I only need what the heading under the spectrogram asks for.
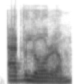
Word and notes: ad valorem: Indian

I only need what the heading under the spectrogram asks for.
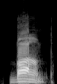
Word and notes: bump: American English

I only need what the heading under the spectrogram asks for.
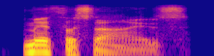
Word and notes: mythicize: British English

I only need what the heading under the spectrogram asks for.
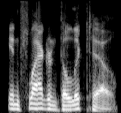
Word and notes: in flagrante delicto: American English

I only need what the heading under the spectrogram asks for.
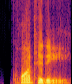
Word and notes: quantity: American English

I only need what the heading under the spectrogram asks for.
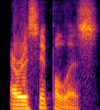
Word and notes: Erysipelas: American English

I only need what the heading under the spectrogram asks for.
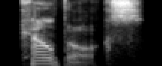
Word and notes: cowpox: British English

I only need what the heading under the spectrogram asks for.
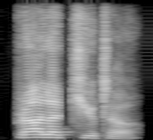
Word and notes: prolocutor: Indian

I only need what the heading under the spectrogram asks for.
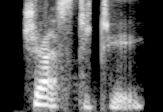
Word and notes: chastity: Indian

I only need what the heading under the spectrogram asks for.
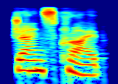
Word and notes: transcribe: Indian

